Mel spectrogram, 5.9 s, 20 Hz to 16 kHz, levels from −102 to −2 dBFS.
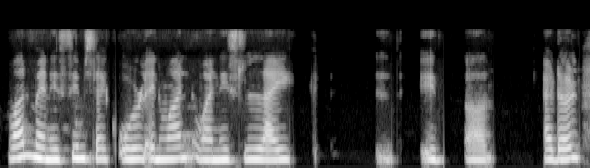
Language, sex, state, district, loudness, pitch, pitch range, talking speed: English, female, Sikkim, Gangtok, -14 LUFS, 230 Hz, 225-245 Hz, 150 wpm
